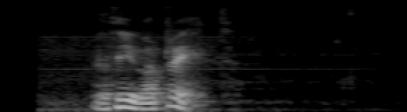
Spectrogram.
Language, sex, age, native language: Icelandic, male, 50-59, Icelandic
